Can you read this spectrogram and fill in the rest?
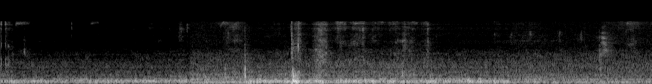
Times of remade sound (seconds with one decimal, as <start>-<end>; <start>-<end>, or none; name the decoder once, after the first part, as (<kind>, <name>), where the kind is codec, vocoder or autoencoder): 0.0-1.9 (vocoder, HiFi-GAN); 2.5-5.1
